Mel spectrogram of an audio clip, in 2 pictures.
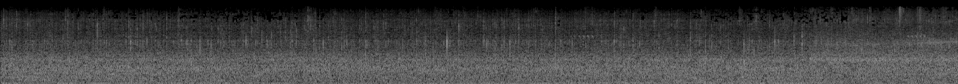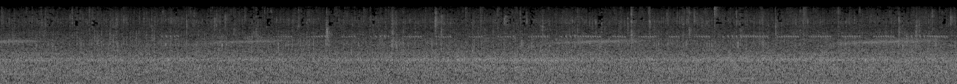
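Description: Steady rain falling on trees and grass, an even hiss. About halfway through, crickets join with a steady trill, and a short rising chirp repeats every four or five seconds.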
